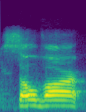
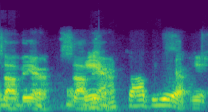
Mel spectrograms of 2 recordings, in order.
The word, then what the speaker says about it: Xavier: And my whole point was seeing that film and seeing and you saying what Sovar am I pronouncing it right? Say it again. The name? Xavier.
